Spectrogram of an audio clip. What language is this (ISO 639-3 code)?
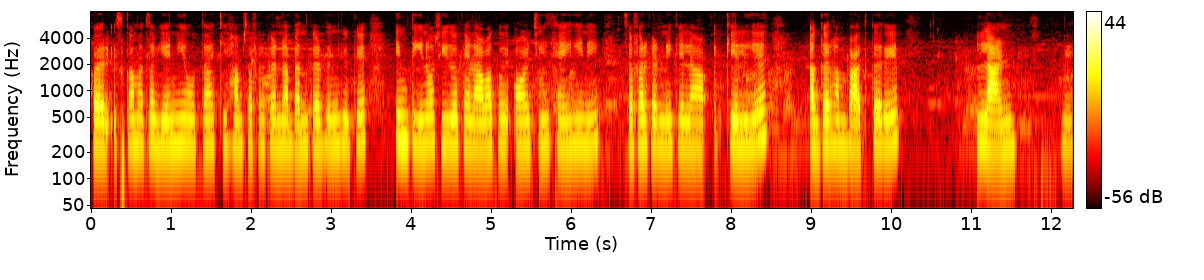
urd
